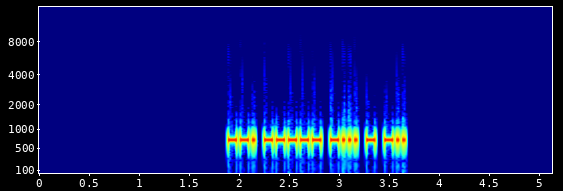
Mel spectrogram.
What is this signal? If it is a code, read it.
Morse code, heard as a keyed tone, about 40 wpm, 700 Hz. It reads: G0BTD
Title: DXCC-100 Call Signs - 5 Characters - 40wpm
